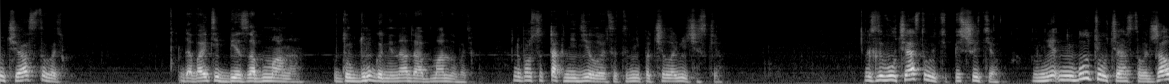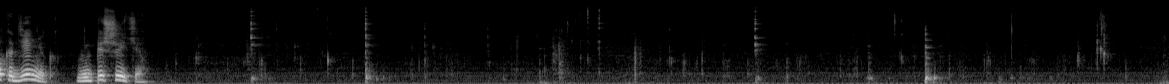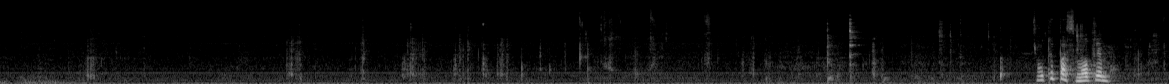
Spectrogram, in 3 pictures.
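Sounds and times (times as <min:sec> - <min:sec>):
chewing fried potatoes: 0:09.9 - 0:10.4, 0:13.3 - 0:23.1, 0:26.0 - 0:35.0.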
